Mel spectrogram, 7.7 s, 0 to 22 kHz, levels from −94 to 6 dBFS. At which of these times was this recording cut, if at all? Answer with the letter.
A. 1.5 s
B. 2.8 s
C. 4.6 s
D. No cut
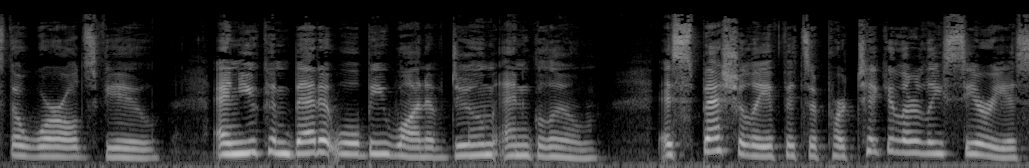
D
